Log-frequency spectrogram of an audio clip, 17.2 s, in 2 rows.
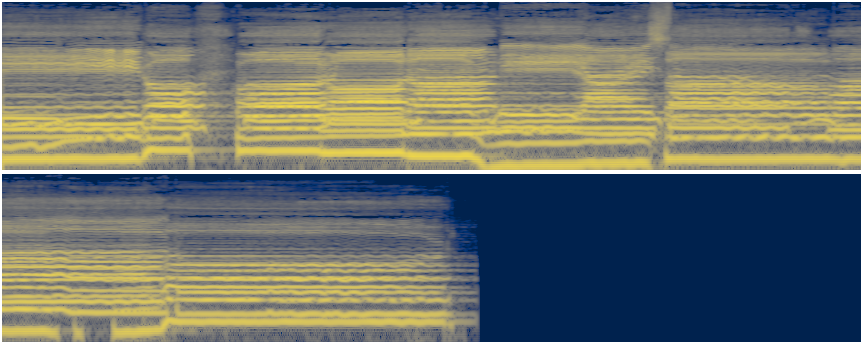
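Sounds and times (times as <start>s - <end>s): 
voices singing hymns a cappella: 0.0s - 13.4s.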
